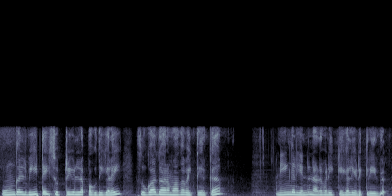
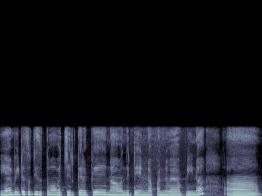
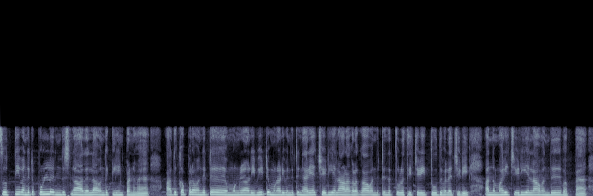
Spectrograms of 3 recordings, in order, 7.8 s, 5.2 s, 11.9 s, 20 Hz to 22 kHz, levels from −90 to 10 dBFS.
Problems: none marked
